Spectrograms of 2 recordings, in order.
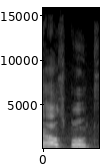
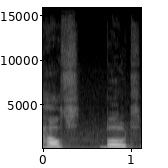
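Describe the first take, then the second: First: It is said as one compound word. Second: It is said as two separately stressed words. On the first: The speaker calls it right. "We say houseboat" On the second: The speaker calls it wrong. "We don't say house boat"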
